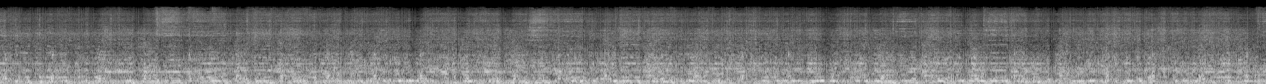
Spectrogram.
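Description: A rock band playing live and loud: drum kit beating steadily under electric guitar.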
